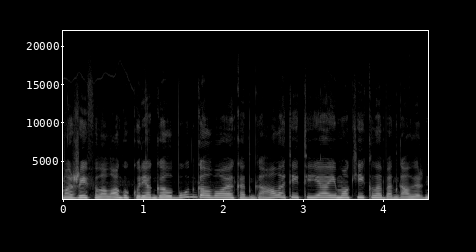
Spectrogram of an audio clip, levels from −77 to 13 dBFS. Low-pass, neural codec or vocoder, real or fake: 19.8 kHz; none; real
